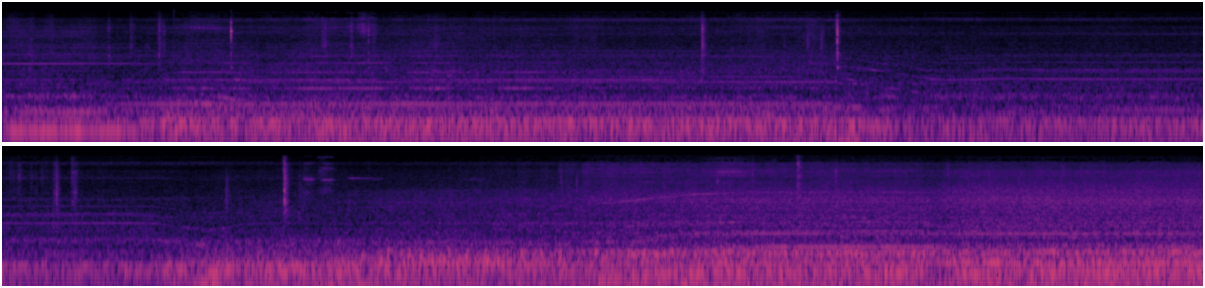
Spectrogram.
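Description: John Deere combine running with its corn head, heard from inside the cab: a steady machine drone with whining tones that fall in pitch about a third of the way through and climb again later. It gets louder in the second half as the machine works into the standing corn.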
